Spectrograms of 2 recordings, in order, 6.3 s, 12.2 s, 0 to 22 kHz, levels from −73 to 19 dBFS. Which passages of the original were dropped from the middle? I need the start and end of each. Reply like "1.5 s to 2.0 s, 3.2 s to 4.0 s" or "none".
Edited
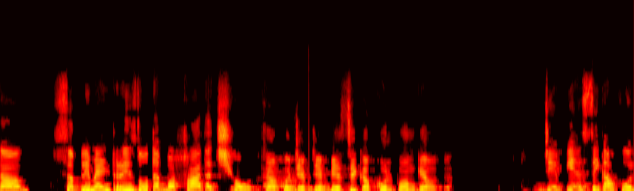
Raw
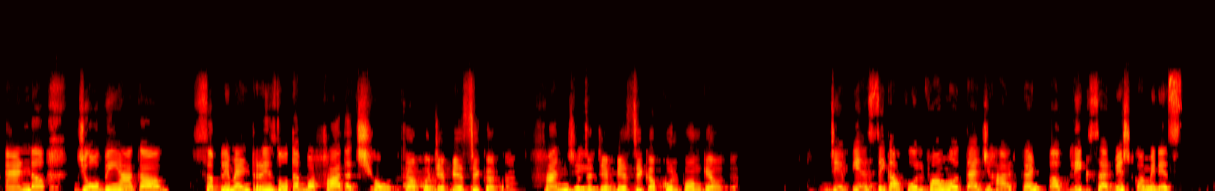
4.5 s to 6.0 s

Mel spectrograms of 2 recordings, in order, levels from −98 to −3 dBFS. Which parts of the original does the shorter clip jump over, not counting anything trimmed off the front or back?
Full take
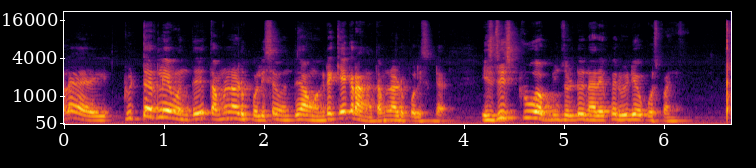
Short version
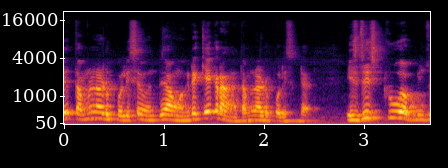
none

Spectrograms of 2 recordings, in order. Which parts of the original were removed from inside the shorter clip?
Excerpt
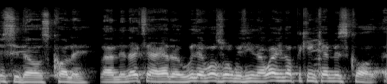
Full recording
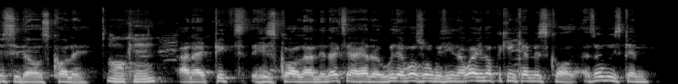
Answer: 1.0 s to 3.0 s

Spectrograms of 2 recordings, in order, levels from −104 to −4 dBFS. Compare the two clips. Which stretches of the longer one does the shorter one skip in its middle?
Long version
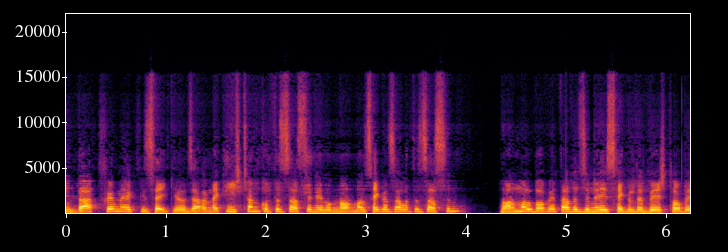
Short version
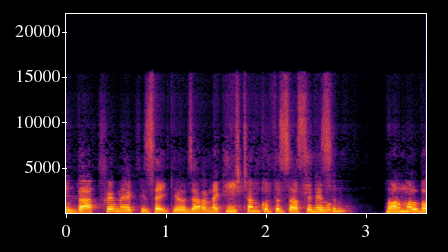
2.6 s to 3.8 s

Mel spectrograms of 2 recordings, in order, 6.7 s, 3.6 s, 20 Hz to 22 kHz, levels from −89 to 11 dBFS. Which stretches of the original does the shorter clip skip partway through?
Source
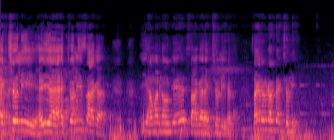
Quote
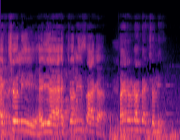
2.2 s to 4.9 s

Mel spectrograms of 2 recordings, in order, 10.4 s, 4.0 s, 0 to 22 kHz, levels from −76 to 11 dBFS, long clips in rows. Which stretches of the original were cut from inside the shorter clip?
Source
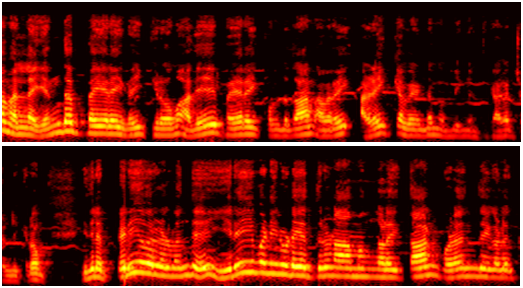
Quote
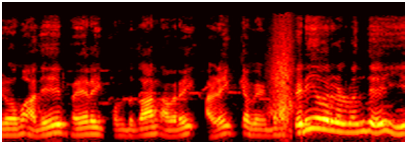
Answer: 4.4 s to 6.3 s

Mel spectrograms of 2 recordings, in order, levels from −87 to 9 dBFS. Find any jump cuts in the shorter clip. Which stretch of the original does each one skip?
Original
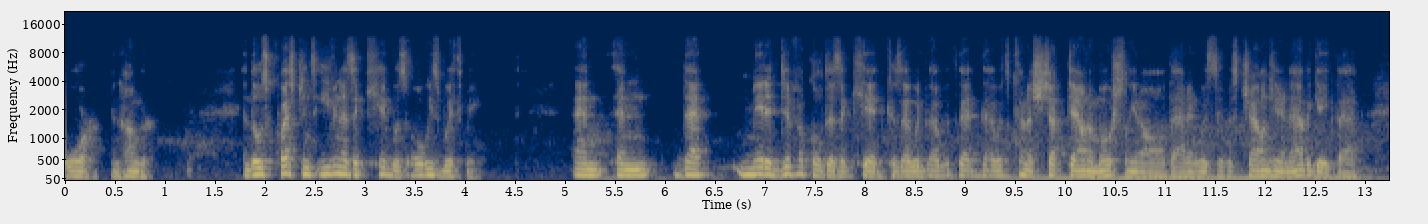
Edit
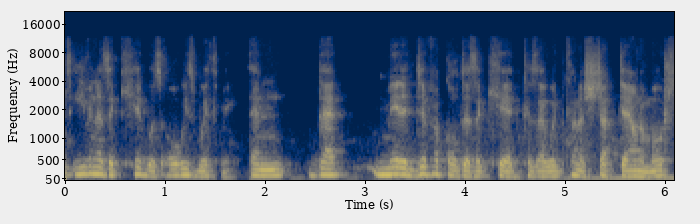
4.2 s to 5.4 s, 8.6 s to 9.5 s

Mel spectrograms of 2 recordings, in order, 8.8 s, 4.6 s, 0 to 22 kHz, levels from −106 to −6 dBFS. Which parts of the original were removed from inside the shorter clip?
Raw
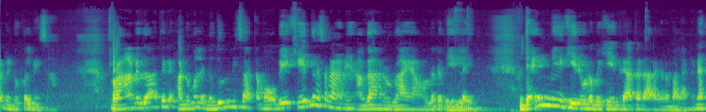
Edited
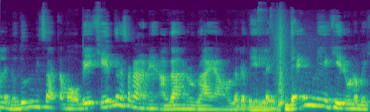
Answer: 5.9 s to 6.4 s

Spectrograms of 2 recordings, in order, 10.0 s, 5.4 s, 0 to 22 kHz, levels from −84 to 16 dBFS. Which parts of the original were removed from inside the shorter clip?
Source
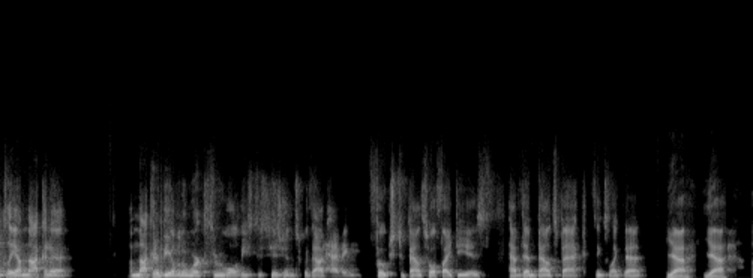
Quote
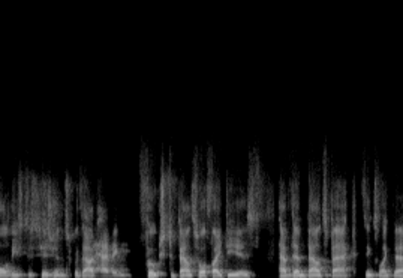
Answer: none

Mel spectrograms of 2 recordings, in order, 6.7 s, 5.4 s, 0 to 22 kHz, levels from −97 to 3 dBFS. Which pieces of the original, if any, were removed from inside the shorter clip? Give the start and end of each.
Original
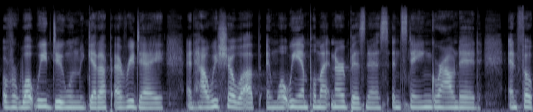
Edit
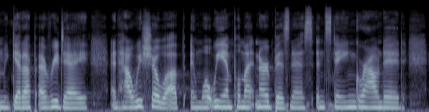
none

